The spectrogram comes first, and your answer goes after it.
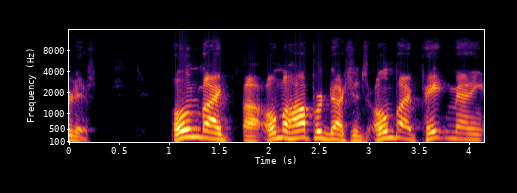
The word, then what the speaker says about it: Omaha: No, you got to say it right. Omaha.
